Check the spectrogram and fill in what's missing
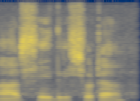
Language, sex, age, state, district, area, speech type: Bengali, male, 30-45, West Bengal, Dakshin Dinajpur, urban, spontaneous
